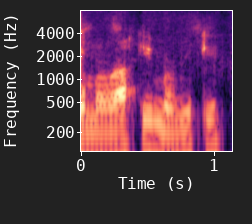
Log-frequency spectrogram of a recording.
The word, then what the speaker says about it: Meraki: It's I want to say Meraki. Yeah, Meraki. Like teriyaki?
